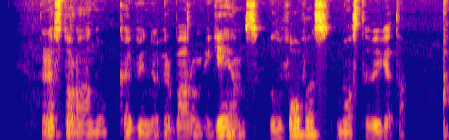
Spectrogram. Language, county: Lithuanian, Vilnius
